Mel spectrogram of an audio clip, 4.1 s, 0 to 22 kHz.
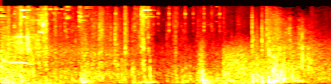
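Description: Rapid machine gun fire and battle noise from Battlefield 1, a World War I multiplayer shooter on PS4 Pro, with dense overlapping shots and bursts that hold steadily loud across the whole stretch.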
